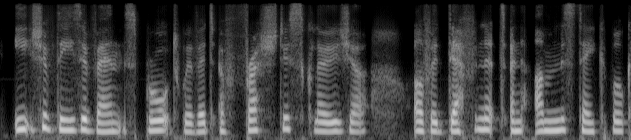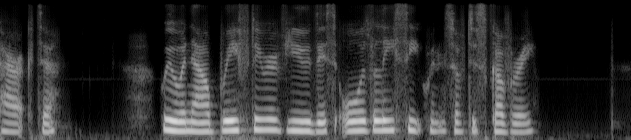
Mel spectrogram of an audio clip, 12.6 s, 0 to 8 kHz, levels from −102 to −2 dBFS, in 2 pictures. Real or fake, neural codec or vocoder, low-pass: fake; codec, 16 kHz, 1 kbps, X-Codec, HuBERT features, trained on LibriSpeech; 7.2 kHz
